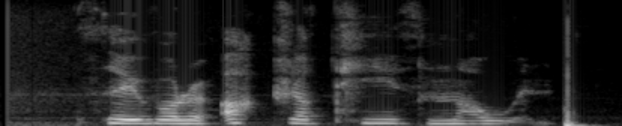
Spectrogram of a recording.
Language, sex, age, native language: Icelandic, male, 8, Icelandic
